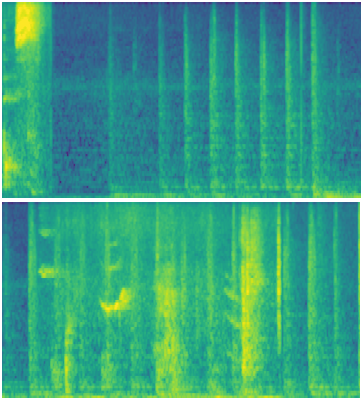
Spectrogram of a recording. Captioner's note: dramatic music; door creaking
